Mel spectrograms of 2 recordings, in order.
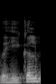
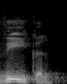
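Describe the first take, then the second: First: The word is said short, not drawn out. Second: The word is drawn out a little. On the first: The speaker calls it wrong. "आमतौर पे हम इसको व्हीकल बोलते हैं" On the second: The speaker calls it right. "थोड़ा खींच के"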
